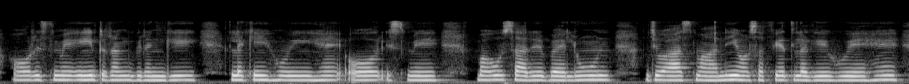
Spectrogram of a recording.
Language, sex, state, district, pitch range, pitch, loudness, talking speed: Hindi, female, Uttar Pradesh, Lalitpur, 195-205 Hz, 200 Hz, -13 LUFS, 130 wpm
